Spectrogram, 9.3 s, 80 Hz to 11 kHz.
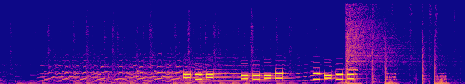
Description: DTMF, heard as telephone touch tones, dialled by machine, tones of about 140 ms. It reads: 020 4179 3725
